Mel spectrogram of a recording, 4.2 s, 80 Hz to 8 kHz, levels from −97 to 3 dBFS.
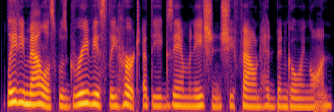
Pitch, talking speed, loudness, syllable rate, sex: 200 Hz, 200 wpm, -18 LUFS, 5.8 syllables/s, female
